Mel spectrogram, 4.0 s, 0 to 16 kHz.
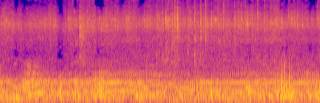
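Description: Drag-car V8 engines, one of them a Fox-body Mustang's, idling at the starting line while staging, with a couple of brief throttle revs.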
